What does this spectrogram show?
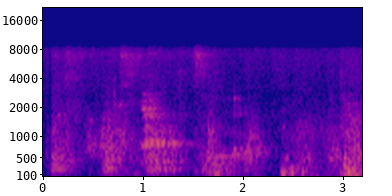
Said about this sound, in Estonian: Koer ütleb tere. Koer ütleb tere, jah.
